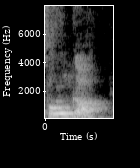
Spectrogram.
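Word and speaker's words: பூங்கா: And park, where you go to relax ourselves, and that park is called Ponga, Ponga. You have to pronounce this as Ponga.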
